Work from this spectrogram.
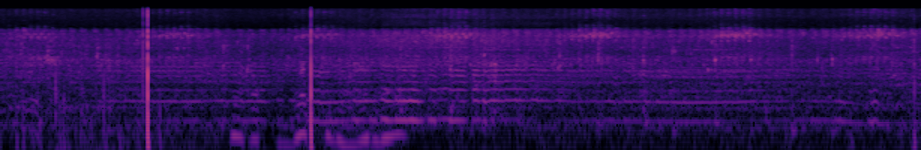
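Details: Honey bees at a home honey hunt give a steady droning buzz with a low, even hum throughout. Two sharp clicks and a brief low voice cut in near the start.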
